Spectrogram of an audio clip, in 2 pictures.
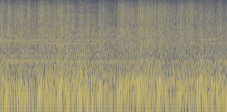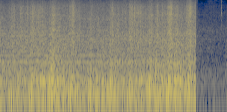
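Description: Express train running at speed, heard from an open coach doorway: a loud, dense rumble of wheels on rails and rushing air. It cuts off suddenly about five seconds in.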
